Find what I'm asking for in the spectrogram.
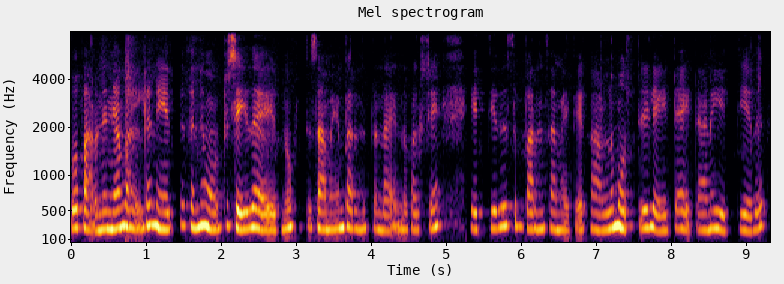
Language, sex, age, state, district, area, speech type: Malayalam, female, 30-45, Kerala, Thiruvananthapuram, rural, spontaneous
